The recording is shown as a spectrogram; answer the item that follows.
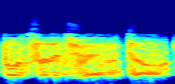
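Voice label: Serbian player killed enemy mood low; speech; War Thunder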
